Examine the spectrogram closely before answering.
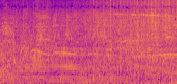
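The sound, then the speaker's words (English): Helicopter engine and rotor during a ride, a loud, steady thrumming chop with a droning whine above it, holding constant throughout. “it was time to go up for a helicopter ride”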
